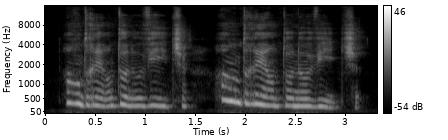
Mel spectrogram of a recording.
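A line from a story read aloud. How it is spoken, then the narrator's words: Desperate exclamation. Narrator (French): s'écria Julie Mikhaïlovna au comble du désespoir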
